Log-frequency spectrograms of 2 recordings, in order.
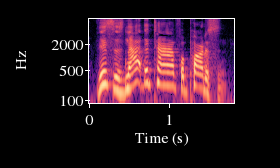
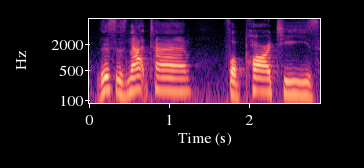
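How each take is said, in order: First: It is said at normal speed. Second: It is said slowly and deliberately.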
